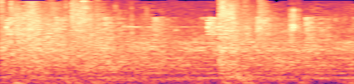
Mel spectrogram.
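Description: Gunshots in the PC game LA Noire crack amid loud, dense combat noise, with a sharper burst of impacts about halfway through the short stretch.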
